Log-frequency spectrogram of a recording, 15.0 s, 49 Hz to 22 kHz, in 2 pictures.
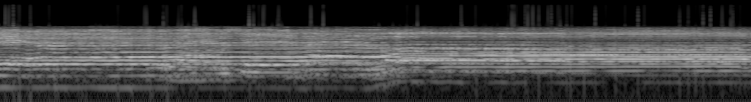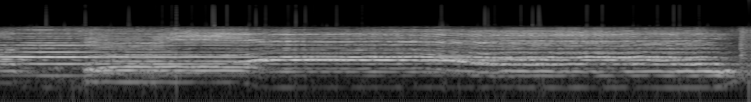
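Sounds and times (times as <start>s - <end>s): boys singing close harmony: 0.0s - 15.0s.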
